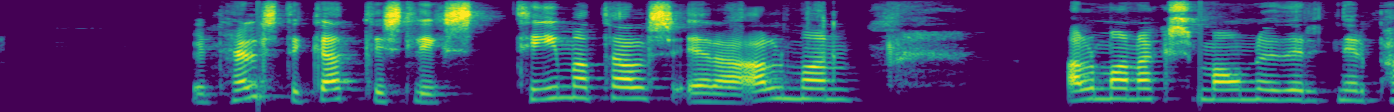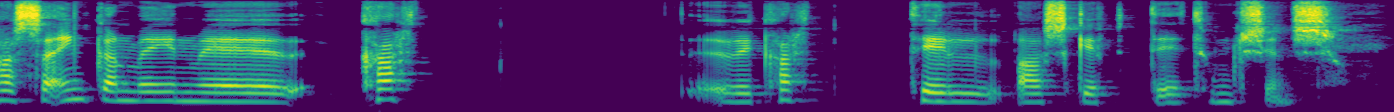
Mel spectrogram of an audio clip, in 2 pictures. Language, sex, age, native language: Icelandic, female, 20-29, Icelandic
